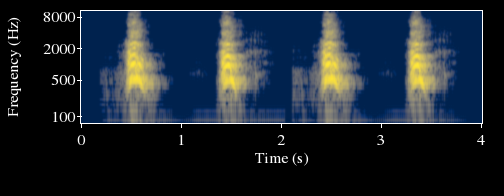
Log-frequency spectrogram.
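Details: Dog giving four short, sharp barks spaced about a second apart, each a single punchy burst, in an otherwise quiet background.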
